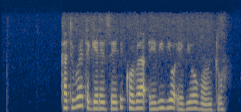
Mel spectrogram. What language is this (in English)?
Ganda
